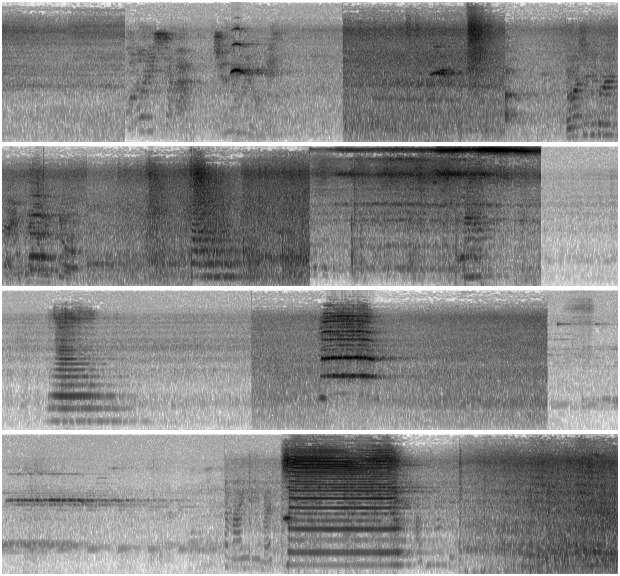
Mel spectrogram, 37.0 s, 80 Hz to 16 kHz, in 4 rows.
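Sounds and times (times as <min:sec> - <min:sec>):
passing freight train rumble: 0:04.2 - 0:36.9
locomotive horn blasts: 0:12.0 - 0:13.0, 0:16.1 - 0:16.6, 0:19.2 - 0:20.5, 0:23.2 - 0:24.4, 0:31.9 - 0:34.2.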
